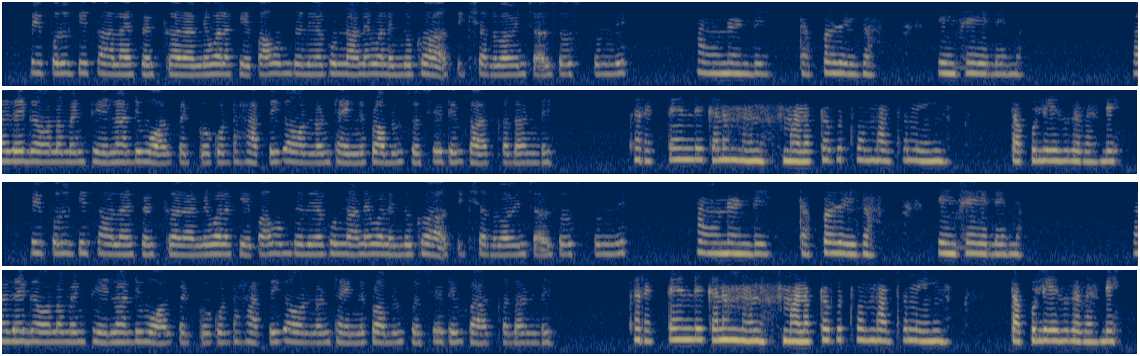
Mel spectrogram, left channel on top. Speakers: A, on the left; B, on the right.
A: పుల్కి చాలా ఎఫెక్ట్ కదండి. వాళ్ళకి ఏ పాపం తెలియకుండానే. వాళ్ళు ఎందుకు శిక్ష అనుభవించాల్సి వస్తుంది.
B: అవునండి తప్పదు ఇగ ఏం చెయ్యలేము.
A: అదే గవర్నమెంట్ ఏలాంటి వార్ పెట్టుకోకుండా. హ్యాపీగా ఉం నింటేయ్. ఇన్ని ప్రాబ్లమ్స్ సోచేయేటివ్ కాదు కదా అండి.
B: కరెక్టే అండి. కనీ మన మన ప్రభుత్వం మాత్రం. ఏం తప్పు లేదు గదండి.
